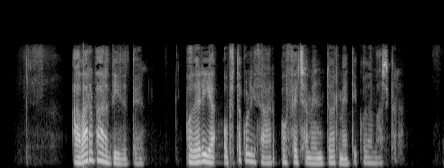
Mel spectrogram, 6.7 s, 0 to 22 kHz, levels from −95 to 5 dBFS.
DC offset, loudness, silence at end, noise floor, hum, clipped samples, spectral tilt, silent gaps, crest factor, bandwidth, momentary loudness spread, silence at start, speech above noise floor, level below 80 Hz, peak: under 0.1%; -24 LUFS; 0.75 s; -64 dBFS; none; under 0.1%; -5 dB/octave; none; 22 dB; 7.8 kHz; 15 LU; 1.1 s; 41 dB; -60 dBFS; -2 dBFS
